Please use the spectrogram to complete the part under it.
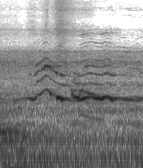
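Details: Cat with its tail cut off meowing while being fed: a drawn-out, wavering mid-pitched meow rising then falling over about a second, over background music and human talk.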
